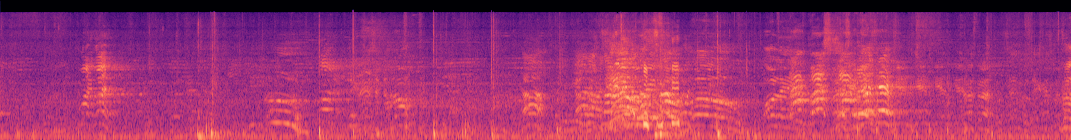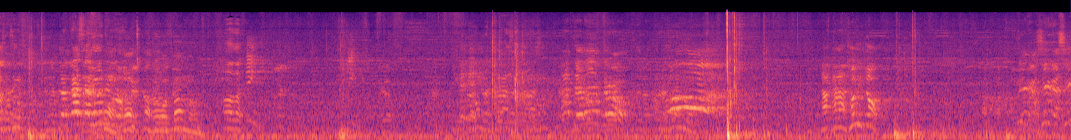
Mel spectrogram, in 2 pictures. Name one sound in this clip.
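Young men shout and call out to each other across an echoing indoor hall.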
